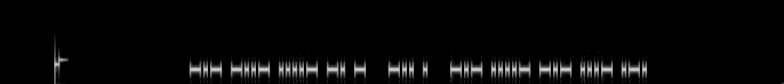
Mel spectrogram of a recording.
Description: Morse code, heard as a keyed tone, about 36 wpm, 700 Hz. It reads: KX4NT DE K4KVR
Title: USA Callsign DE Callsign - 5 Characters - 35wpm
